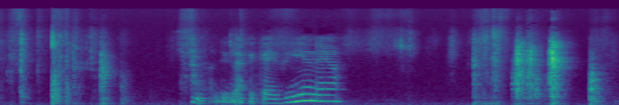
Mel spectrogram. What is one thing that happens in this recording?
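A card is laid down softly on a table.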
